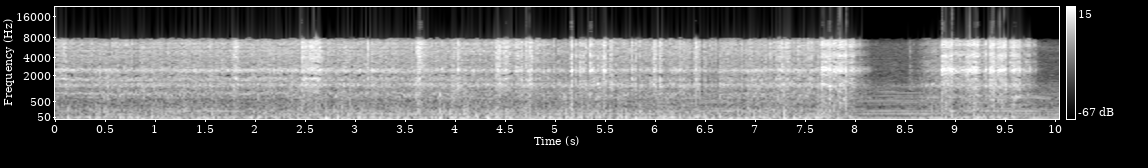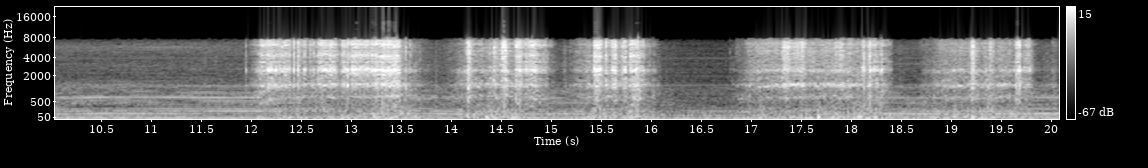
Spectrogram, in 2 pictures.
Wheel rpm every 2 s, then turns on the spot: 230, 230, 240, 210, 90, 20, 110, 90, 70, 90.
none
